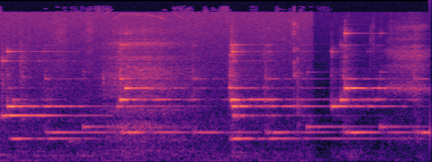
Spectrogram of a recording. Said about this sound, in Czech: Zavírám oříšek pohádkový, slyšte už zvonky zvoní.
